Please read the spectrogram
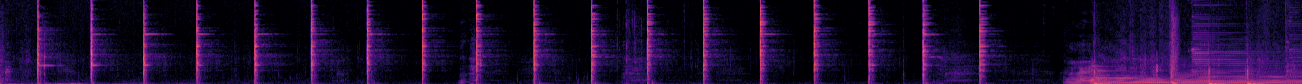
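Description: A rebar rod driven into hard ground with the back of a hatchet: about eighteen sharp metallic strikes, evenly paced at roughly two a second. Acoustic guitar music comes in near the end.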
